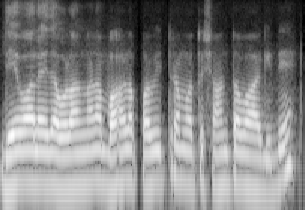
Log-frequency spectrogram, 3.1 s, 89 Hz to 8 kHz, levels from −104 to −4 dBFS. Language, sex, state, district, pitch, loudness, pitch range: Kannada, male, Karnataka, Bangalore, 150 Hz, -16 LUFS, 145-160 Hz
